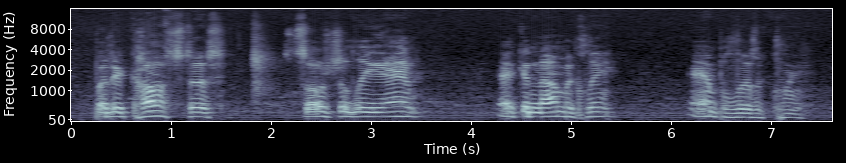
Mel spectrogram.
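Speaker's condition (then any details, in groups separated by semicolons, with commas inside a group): ALS; progressive terminal illness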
